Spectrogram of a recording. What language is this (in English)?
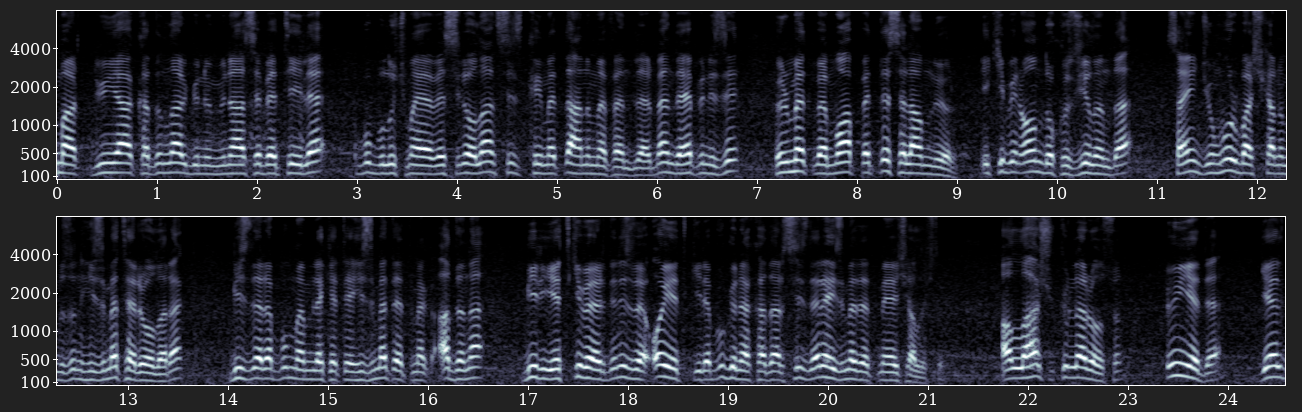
Turkish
